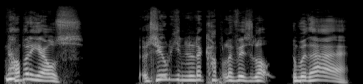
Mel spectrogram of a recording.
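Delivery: high, frantic confession; frightened high-pitched protest; desperate pleading. A narrator's reading. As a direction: blurt it out as if your life hangs on it. Pansy pleads for her life.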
